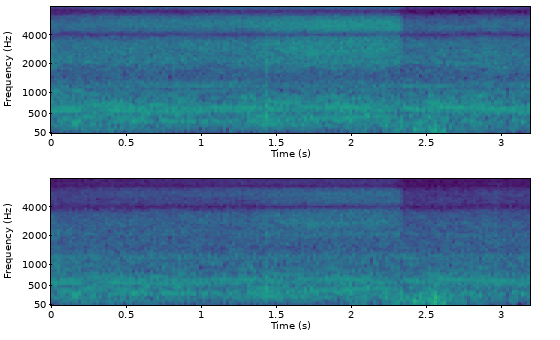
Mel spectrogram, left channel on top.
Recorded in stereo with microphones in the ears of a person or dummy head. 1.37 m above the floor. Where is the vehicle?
45° left (ahead or behind).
